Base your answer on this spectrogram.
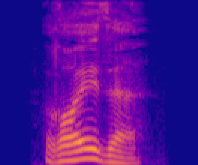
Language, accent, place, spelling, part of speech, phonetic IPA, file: German, Germany, Berlin, Reuse, noun, [ˈʁɔʏ̯zə], De-Reuse.ogg
- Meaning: fish trap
